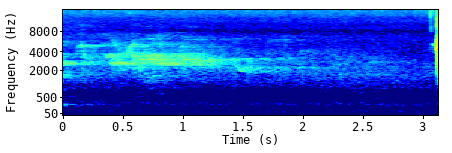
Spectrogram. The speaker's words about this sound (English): You guys notice the birds nesting over here?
